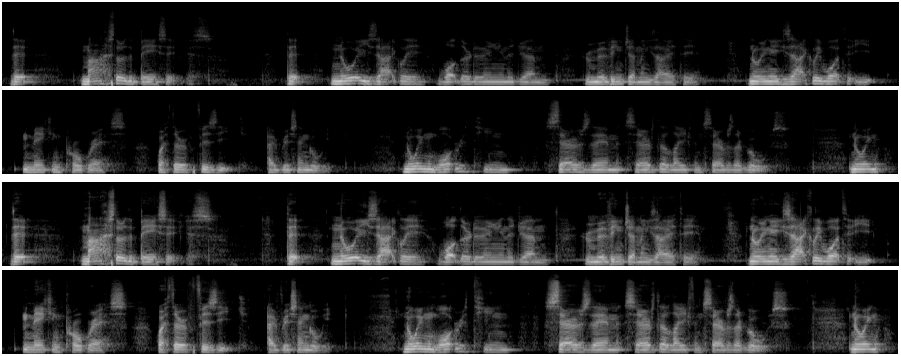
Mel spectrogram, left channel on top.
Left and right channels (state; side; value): normal; both; correlation 0.54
